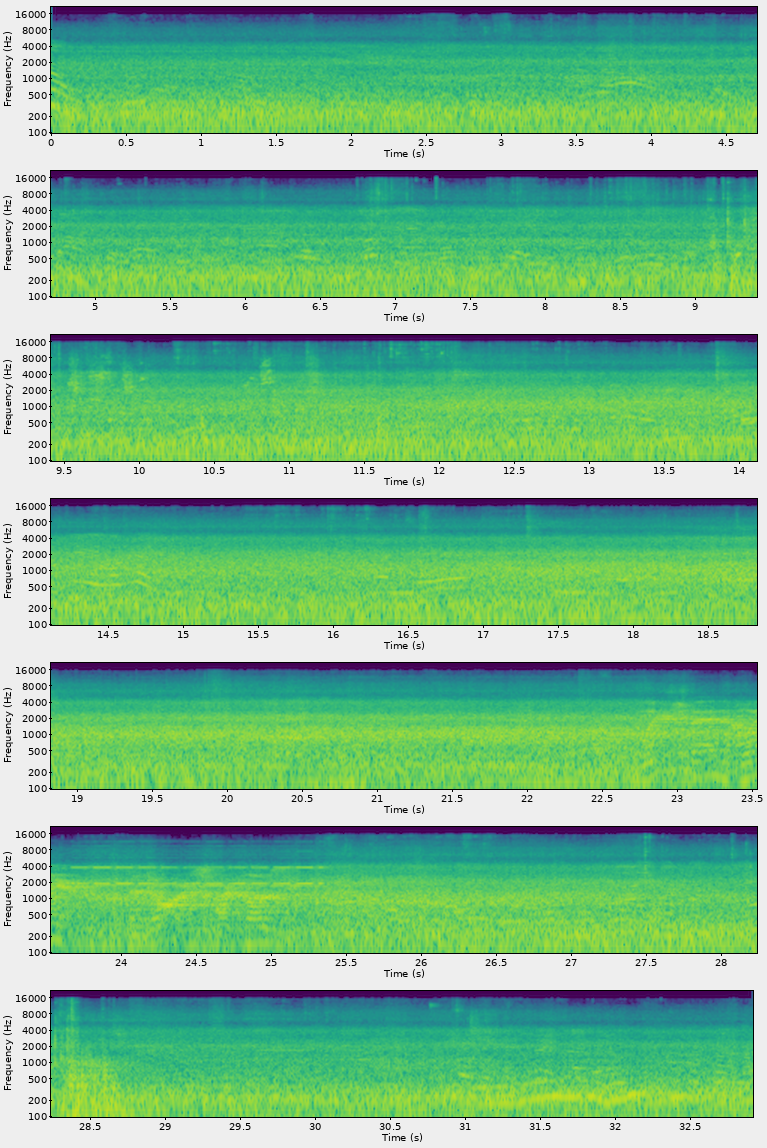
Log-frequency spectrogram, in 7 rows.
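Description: Steady rumble of a light-rail train and freeway traffic around a car standing at an elevated station. The noise builds slowly, and a brief high ringing tone sounds about 23 seconds in, then the noise drops sharply near the end.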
